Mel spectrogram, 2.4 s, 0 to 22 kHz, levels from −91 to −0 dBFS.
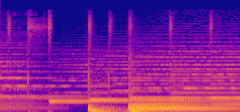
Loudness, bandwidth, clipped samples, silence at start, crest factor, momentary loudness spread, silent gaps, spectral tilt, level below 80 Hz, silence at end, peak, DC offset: -26 LUFS; 15 kHz; under 0.1%; 0 s; 14 dB; 10 LU; none; -6.5 dB/octave; -32 dBFS; 0 s; -10 dBFS; under 0.1%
